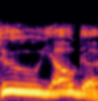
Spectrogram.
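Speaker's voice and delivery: long, high-pitched yell.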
